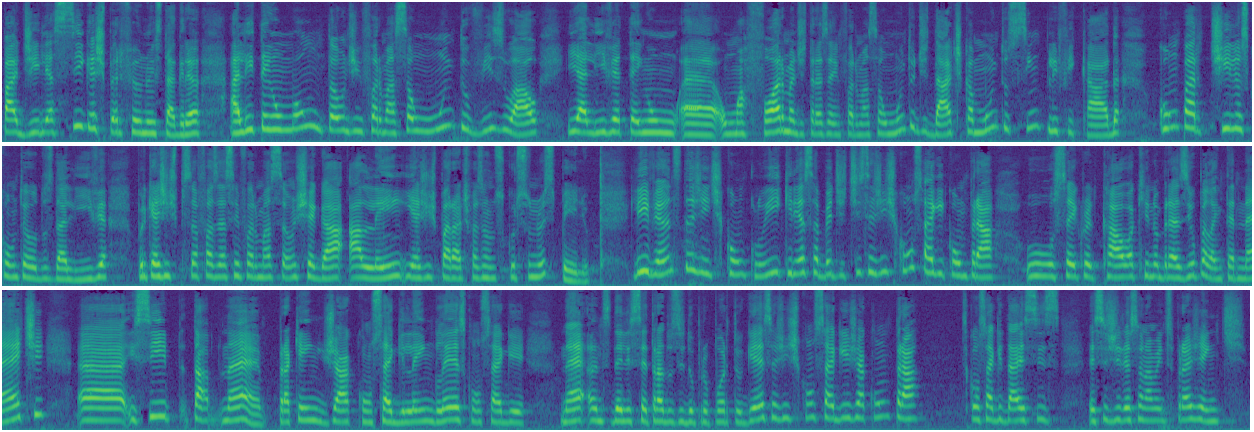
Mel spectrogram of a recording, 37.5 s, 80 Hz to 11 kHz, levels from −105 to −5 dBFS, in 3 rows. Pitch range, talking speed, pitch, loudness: 230-280 Hz, 180 wpm, 250 Hz, -33 LUFS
